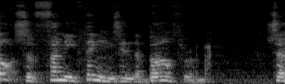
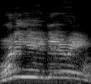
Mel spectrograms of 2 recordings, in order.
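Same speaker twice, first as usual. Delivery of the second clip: piercing, shrill, very high voice; 12 semitones higher than usual. Reading aloud, the narrator voices Grandma calling to George from the next room, shrill. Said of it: "came the shrill voice".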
